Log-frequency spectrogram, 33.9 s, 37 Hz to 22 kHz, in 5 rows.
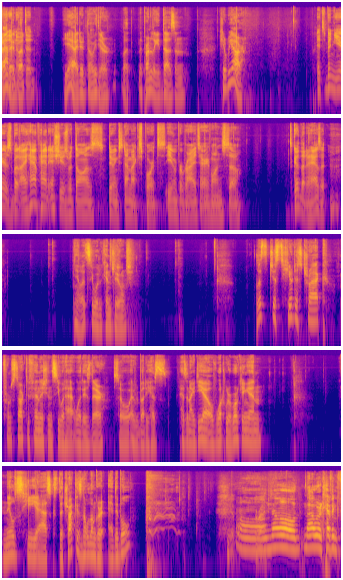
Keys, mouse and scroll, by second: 16.8 click, 19.1 click.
